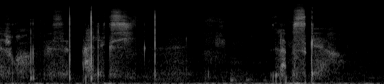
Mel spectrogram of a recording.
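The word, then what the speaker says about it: Laipsker: crois mais c'est Alexis Labscare la Labscare, je sais pas prononcer. Donc L A I P S K Rlexique. Donc Alexis L A I P comme papa S K E R C'est l'abscre.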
